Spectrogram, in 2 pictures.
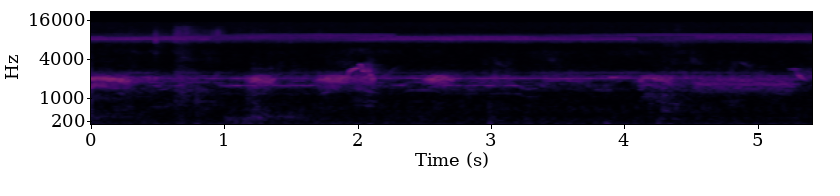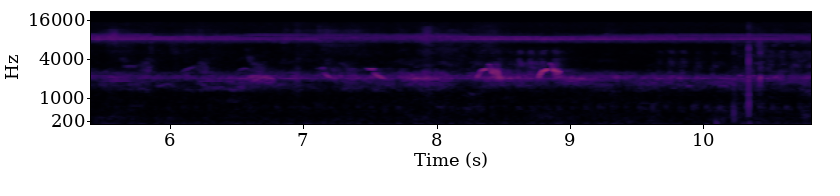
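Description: Birds calling: a string of short, high chirps scattered throughout, fairly faint.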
